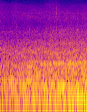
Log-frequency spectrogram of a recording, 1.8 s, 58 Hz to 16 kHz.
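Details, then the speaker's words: 1996 Ford F-150 4x4, 76,000 miles, warmed up with all lights and four-way flashers on; steady even low rumble, no misses, knocks or surging, no rough idle; normal idle. "just running nice and smooth shaky exhaust or uh rough the rough idling"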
